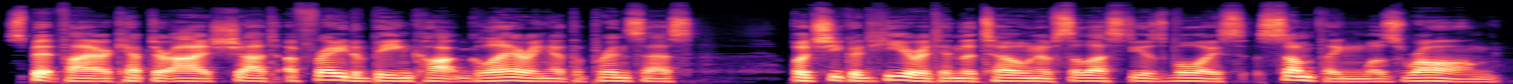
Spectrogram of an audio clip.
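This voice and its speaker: A man's voice: fairly low pitch, fairly even intonation, moderate pace, a bit bright, dry recording, studio quality. A man reading a story aloud as narrator in a dramatic style.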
